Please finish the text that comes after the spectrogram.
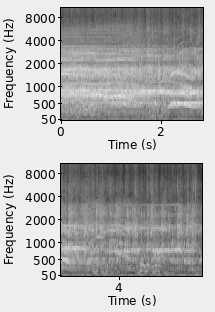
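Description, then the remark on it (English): A large crowd claps and cheers steadily, a dense roar of applause with scattered whoops rising over it, loud at first and tapering slightly toward the end. “It says here, extra pause for applause.”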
